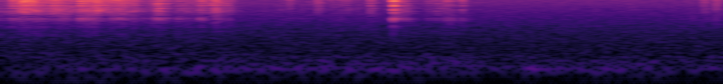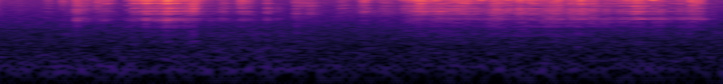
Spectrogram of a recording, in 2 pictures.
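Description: Fingertips with long red-painted nails stir, scoop and rake a pile of loose whole roasted coffee beans on a large embossed clear glass plate. The beans clink against the glass in quiet, bright bursts of rattling clicks, with calmer gaps between them, over a steady low hum.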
